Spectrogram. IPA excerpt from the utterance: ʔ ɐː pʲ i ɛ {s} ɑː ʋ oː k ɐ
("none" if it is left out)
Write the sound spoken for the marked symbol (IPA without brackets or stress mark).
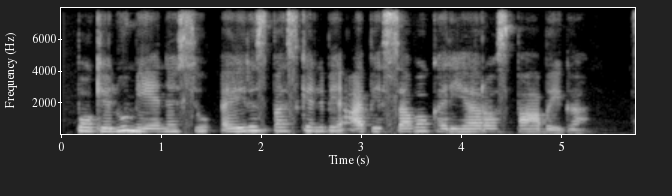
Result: s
